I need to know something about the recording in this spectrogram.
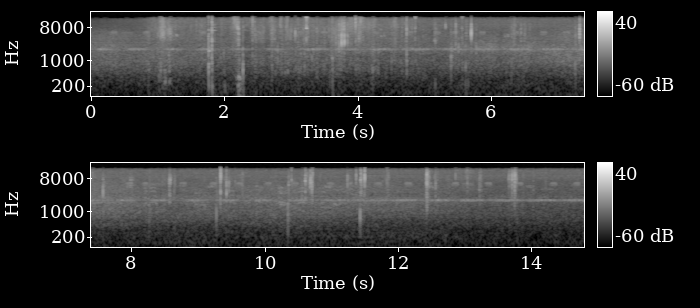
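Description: Horses shift and stamp their hooves on stone.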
